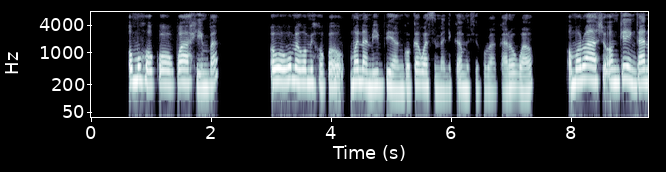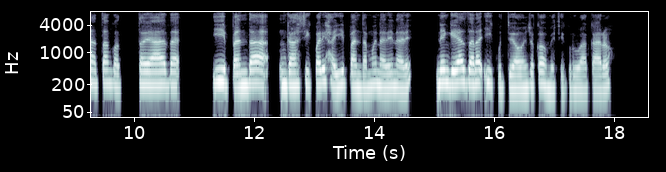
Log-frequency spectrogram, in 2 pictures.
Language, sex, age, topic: Oshiwambo, female, 18-24, agriculture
